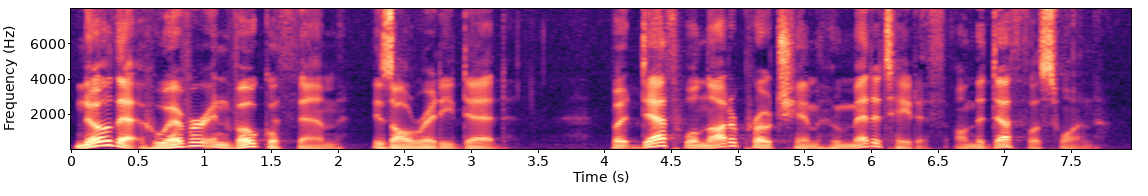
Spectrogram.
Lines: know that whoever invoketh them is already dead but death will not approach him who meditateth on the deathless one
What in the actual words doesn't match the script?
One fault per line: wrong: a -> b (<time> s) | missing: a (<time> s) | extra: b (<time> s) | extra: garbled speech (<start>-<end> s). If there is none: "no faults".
no faults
